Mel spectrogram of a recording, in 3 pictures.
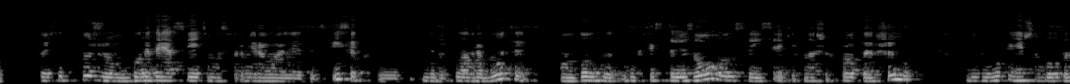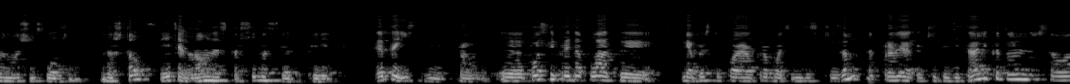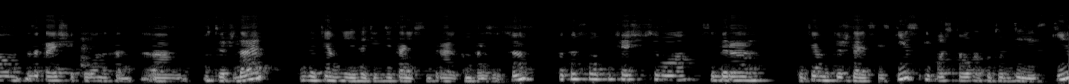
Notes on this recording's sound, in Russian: качество записи немного отличается от обычного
